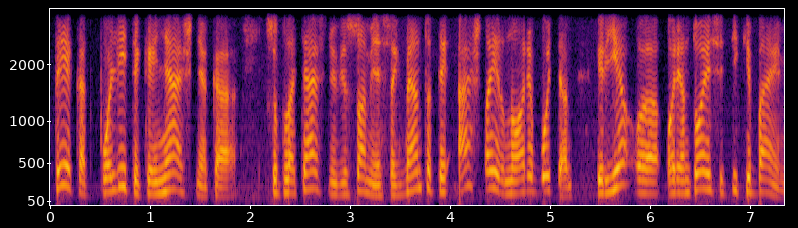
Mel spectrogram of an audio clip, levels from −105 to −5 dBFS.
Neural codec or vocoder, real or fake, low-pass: none; real; 3.6 kHz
